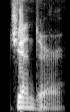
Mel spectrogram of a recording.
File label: "gender", American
